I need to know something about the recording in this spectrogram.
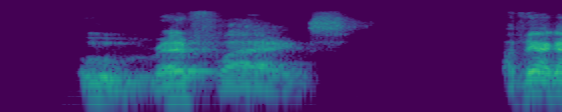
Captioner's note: exclaiming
